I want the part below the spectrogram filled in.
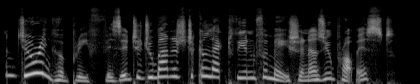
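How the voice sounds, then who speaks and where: A sly male wizard, put on by a woman reading aloud, speaks in a slow, smug drawl. His calm carries quiet menace. The recording is dry and close. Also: high-pitched, no echo, voice pushed up. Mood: mocking.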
